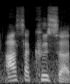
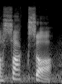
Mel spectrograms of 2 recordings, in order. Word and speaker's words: Asakusa: for the tokyo metro they say asakusa so all these people that are like oh saksa they can go you know it's pronounced two ways okay don't worry about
